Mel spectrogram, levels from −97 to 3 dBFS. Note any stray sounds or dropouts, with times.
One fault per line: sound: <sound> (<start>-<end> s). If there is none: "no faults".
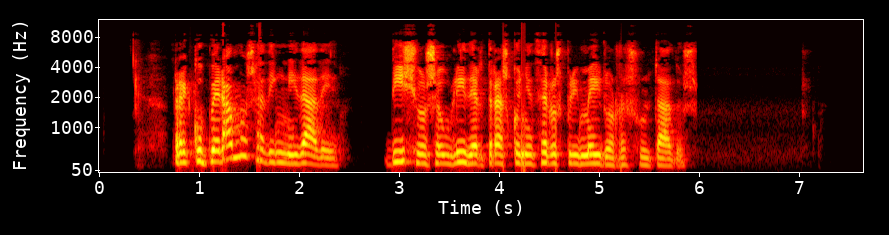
no faults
